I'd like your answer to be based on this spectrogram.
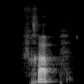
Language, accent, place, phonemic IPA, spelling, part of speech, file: French, France, Lyon, /fʁap/, frappes, verb, LL-Q150 (fra)-frappes.wav
- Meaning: second-person singular present indicative/subjunctive of frapper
